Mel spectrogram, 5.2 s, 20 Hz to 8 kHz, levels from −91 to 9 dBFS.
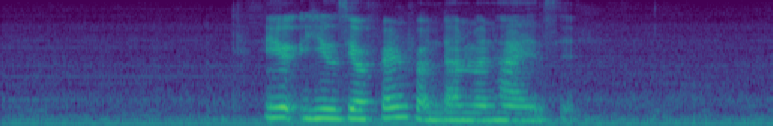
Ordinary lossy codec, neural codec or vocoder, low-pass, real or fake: none; none; none; real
